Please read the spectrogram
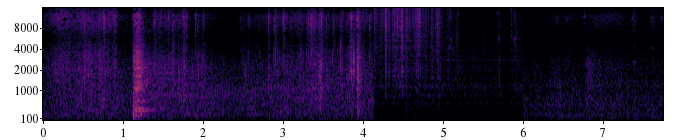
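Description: Clear plastic packaging bag crinkling and rustling as a circuit board is unwrapped, with a sharp crackle about a second in. It goes quieter after about four seconds, then crinkles faintly again.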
